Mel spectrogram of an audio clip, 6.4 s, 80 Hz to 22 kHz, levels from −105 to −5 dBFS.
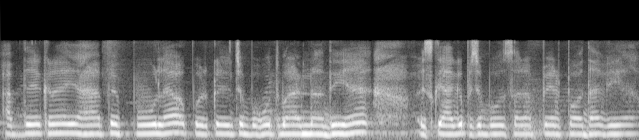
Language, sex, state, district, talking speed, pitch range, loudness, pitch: Hindi, female, Bihar, West Champaran, 245 wpm, 210-225 Hz, -15 LUFS, 215 Hz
